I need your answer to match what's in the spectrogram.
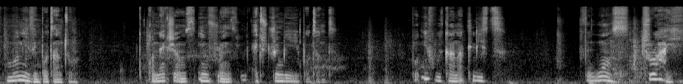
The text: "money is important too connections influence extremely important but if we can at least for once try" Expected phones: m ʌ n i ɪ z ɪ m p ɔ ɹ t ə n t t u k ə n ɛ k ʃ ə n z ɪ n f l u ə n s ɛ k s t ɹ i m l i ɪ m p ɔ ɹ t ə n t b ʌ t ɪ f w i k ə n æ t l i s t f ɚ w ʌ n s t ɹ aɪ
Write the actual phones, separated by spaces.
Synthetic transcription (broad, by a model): m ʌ n i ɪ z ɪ m p ɔ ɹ t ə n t t u k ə n ɛ k ʃ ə n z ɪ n f l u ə n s ɛ k s t ɹ i m l i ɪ m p ɔ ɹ t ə n t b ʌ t ɪ f w i k ə n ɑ t l i s t f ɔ w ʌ n s t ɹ aɪ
